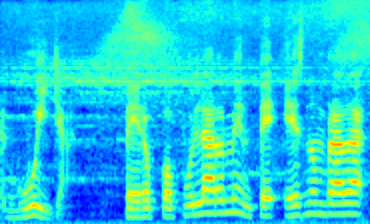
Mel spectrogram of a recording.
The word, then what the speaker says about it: Ouija: dando como resultado la palabra wiha que se pronuncia guya pero popularmente es nombrada guija o uija no hoy día digamos en lo que es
